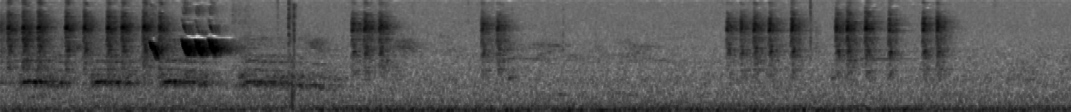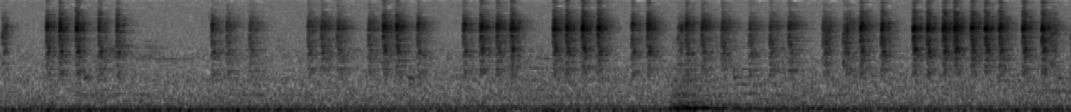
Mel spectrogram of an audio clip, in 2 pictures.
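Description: Faint birdsong: a run of evenly spaced mid-pitched notes in the first two seconds, one louder, brief chirp about a second and a half in, and softer high chirps repeating in quick trains throughout.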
